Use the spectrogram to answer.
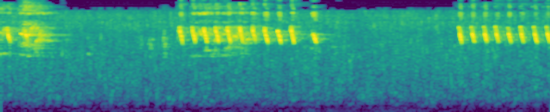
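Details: Songbird masteran tutor recording of harsh rapid-fire 'tembakan kasar' phrases, used to train cage and contest birds: a short high buzzy burst, a pause, then two trains of sharp clipped notes, about nine per second.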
